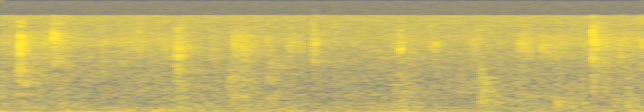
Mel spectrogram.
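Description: Near silence: faint room tone with scattered soft clicks and rustles of people getting up from their desks and moving about.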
